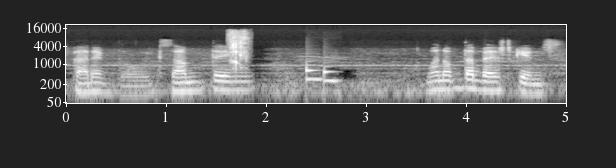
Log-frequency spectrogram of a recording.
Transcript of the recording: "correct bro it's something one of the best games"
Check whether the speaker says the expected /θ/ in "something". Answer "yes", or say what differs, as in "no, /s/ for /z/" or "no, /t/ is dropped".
no, /t/ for /θ/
